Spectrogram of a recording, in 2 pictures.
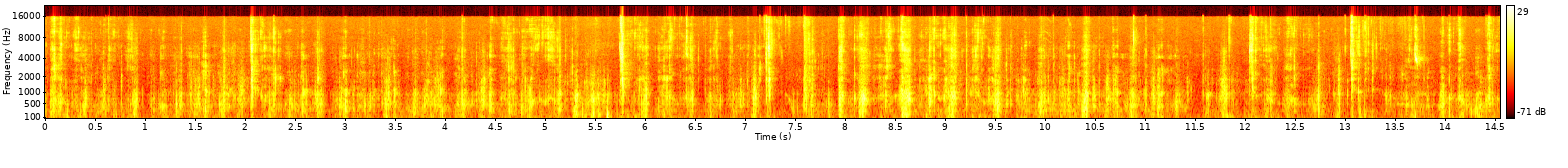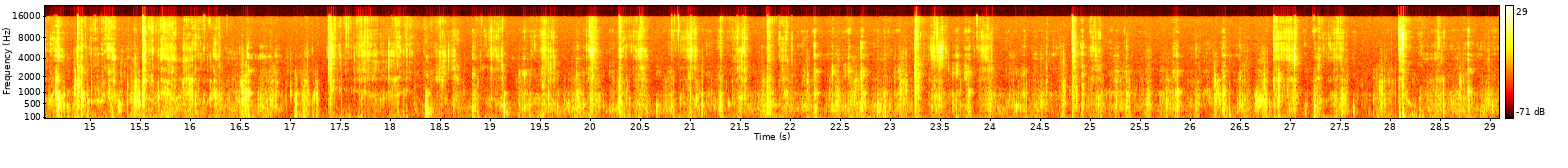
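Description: Close-miked chewing and biting of crispy fried tangsuyuk pork topped with pizza cheese, with irregular sharp crunches.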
